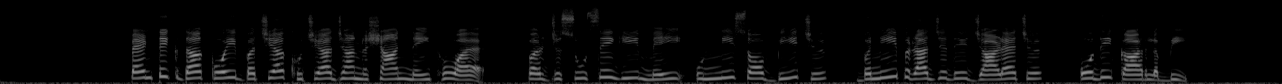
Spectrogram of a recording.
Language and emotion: Dogri, neutral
